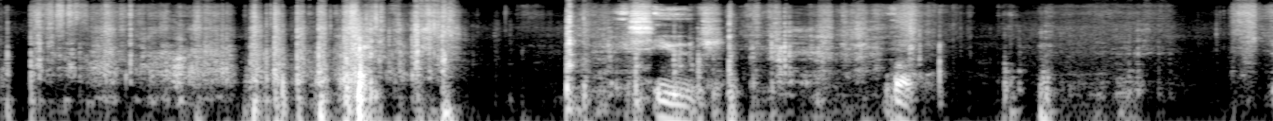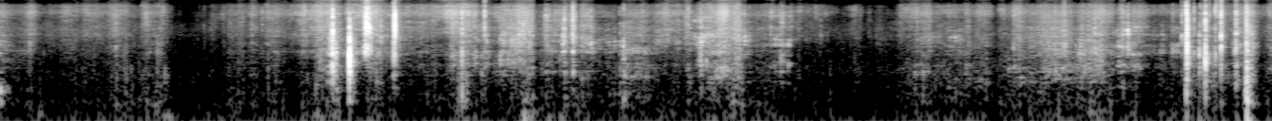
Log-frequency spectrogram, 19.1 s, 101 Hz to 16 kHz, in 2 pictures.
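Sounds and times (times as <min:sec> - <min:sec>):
packaging crinkling: 0:11.4 - 0:15.6, 0:16.3 - 0:19.0.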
